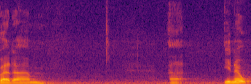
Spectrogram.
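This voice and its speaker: There is audible room echo as a man talks in an American accent with ordinary pitch variation. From New York City. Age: 70s. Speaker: photographer. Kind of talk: onstage interview. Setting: museum library with audience. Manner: halting.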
